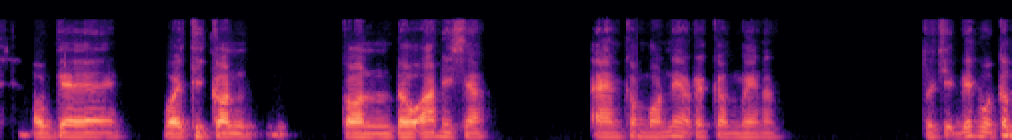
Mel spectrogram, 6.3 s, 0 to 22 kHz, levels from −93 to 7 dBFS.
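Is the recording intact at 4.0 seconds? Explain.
No. Short concealed packet loss sits at 3.96 to 4.00 s, right at that moment. About 20 ms of the call, which fits one lost packet, never reached the decoder in time. The receiver covered the gap by extending the preceding sound for about 16 ms, carrying its pitch forward or synthesising shaped noise, then crossfading back into the real signal. The result is a brief smear or wobble, and a short consonant there may drop out.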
